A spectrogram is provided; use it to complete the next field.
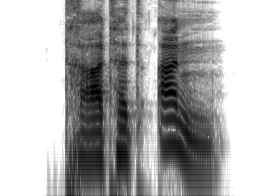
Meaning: second-person plural preterite of antreten
- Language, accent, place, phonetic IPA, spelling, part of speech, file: German, Germany, Berlin, [ˌtʁaːtət ˈan], tratet an, verb, De-tratet an.ogg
